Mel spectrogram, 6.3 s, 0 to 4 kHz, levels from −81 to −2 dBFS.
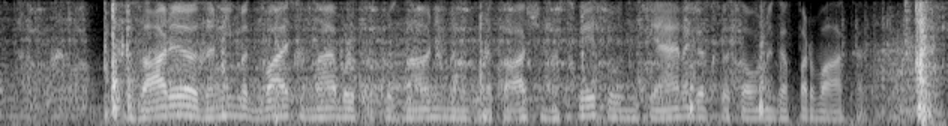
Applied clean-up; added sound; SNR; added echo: none; Mechanisms; 1 dB; none.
